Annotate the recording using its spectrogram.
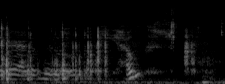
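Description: A few sharp plastic clicks and taps as small Lego pieces are handled and set down on a tabletop, with a girl's soft, wordless voice over the first half that glides upward in pitch just past the middle.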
